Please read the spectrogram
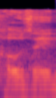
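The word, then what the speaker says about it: José: I stay with my Mexican plug and that nigga named Hoes. Bruh, I think it's pronounced Jose, not Hose.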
